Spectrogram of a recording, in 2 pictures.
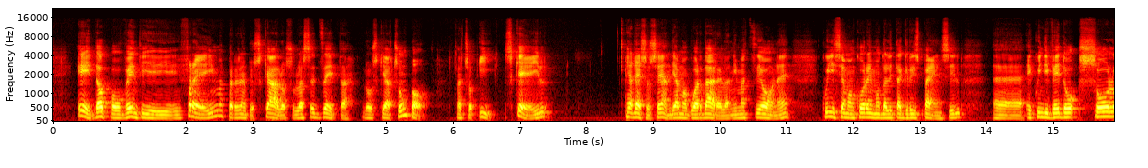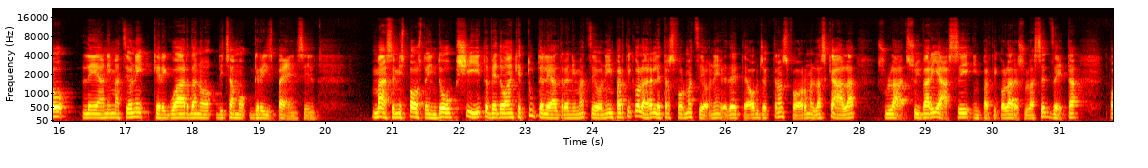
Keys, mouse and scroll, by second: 0.7 click, 3.1 s, 6.0 i, 8.6 click, 9.4-15.5 drag, 16.3-20.3 drag, 16.3 middle click, 26.5 click, 31.7 click.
